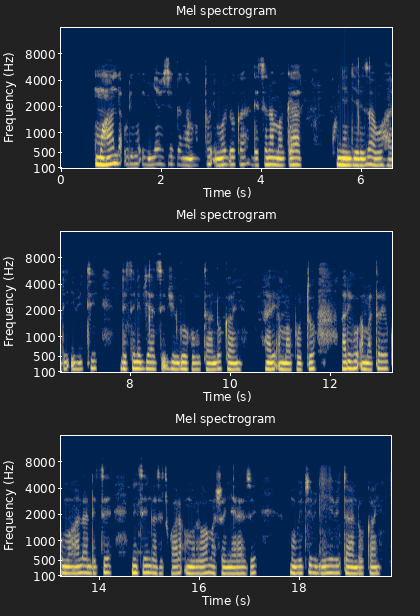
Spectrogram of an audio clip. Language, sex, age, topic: Kinyarwanda, female, 18-24, government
